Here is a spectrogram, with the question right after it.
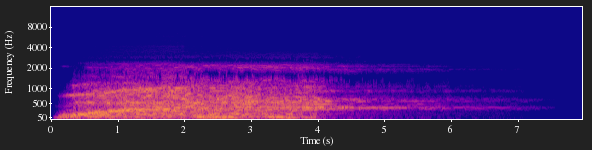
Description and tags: noise monster 6
I created this sound with my mouth, then I highly retouched WavePad Sound editor on AVS audio editor and then at the end of 7.1 and Adobe Audition cs6.
creepy, monster, noise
